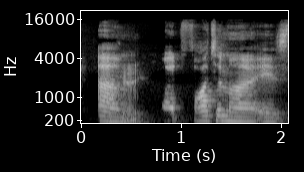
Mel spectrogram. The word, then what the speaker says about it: Fatima: So, how it's supposed to be pronounced is Fatime, Okay, but Fatima is like the closest it's gotten, I think.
